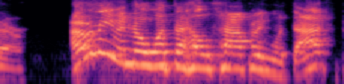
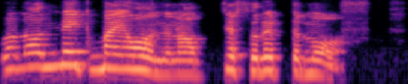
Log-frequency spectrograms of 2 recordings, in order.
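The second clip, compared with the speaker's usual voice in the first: put-on Russian-sounding accent. Retelling how Del Toro reacted to not getting the rights, in a Russian-sounding Del Toro impression. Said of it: "I make him sound like a Rush, like fucking Ivan Drago".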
